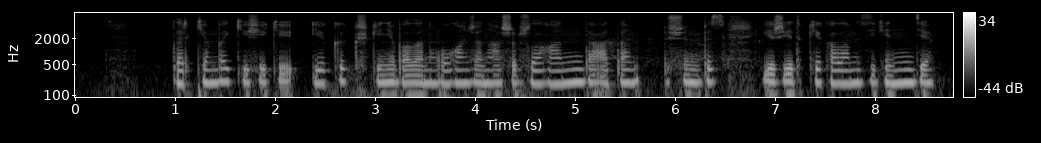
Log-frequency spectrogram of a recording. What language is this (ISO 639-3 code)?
kaz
